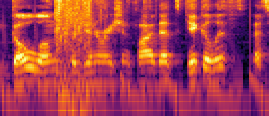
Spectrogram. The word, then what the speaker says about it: Gigalith: The next one here is basically the golem for generation five, that's Gigalith. That's how I pronounce it.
